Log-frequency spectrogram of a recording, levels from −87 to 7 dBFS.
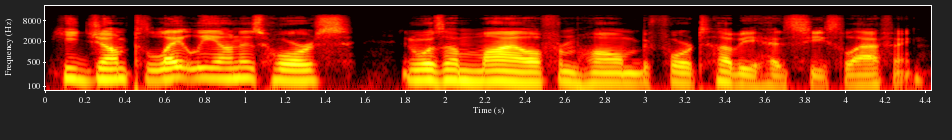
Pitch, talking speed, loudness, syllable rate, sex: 135 Hz, 230 wpm, -20 LUFS, 6.1 syllables/s, male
